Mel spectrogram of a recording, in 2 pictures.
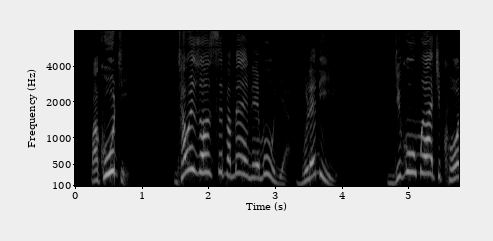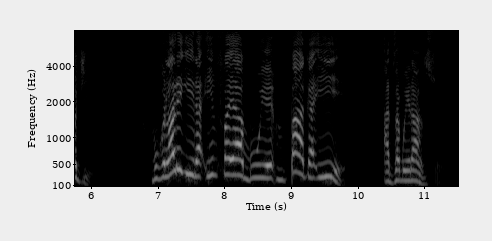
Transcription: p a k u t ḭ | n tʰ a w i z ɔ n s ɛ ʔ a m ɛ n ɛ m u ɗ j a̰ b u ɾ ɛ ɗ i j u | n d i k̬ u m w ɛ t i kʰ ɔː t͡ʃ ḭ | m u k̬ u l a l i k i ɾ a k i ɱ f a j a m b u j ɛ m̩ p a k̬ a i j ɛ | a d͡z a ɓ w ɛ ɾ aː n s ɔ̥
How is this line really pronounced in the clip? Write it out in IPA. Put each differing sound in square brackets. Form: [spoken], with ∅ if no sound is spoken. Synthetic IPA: p a k u t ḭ | n tʰ a w i z ɔ n s ɛ [p] a m ɛ n ɛ m u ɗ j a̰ b u [l] ɛ ɗ i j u | n d i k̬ u m w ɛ [t͡ʃ] i kʰ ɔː t͡ʃ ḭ | m u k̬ u l a l i k i ɾ a [ʔ] i ɱ f a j a m b u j ɛ m̩ p a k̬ a i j ɛ | a d͡z a ɓ w ɛ ɾ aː n s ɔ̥

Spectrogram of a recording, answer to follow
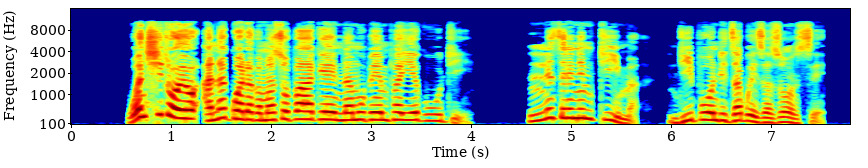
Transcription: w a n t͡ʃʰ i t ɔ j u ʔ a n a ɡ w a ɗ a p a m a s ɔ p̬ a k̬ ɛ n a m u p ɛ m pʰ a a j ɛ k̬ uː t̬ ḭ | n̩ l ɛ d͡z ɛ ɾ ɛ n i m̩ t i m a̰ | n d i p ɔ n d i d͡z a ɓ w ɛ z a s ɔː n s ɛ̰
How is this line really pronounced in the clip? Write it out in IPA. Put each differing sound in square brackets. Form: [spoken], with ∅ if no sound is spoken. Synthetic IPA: w a n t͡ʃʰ i t ɔ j [ɔ] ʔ a n a ɡ w a ɗ a p a m a s ɔ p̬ a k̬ ɛ n a m u p ɛ m pʰ a [i] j ɛ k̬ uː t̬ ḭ | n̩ l ɛ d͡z ɛ ɾ ɛ n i m̩ t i m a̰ | n d i p ɔ n d i d͡z a ɓ w ɛ z a [z] ɔː n s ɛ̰

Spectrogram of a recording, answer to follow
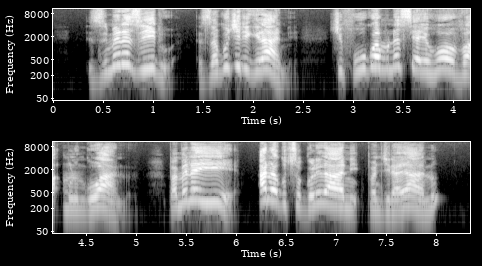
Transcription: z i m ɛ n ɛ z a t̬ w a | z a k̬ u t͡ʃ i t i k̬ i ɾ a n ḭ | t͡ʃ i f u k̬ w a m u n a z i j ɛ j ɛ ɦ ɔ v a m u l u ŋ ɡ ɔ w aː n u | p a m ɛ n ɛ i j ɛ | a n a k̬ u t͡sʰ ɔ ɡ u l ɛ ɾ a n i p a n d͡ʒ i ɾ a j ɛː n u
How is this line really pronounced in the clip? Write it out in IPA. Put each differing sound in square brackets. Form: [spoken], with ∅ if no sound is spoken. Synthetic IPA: z i m ɛ n ɛ z [i] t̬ w a | z a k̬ u t͡ʃ i t i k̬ i ɾ a n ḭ | t͡ʃ i f u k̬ w a m u n a [s] i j [a] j ɛ ɦ ɔ v a m u l u ŋ ɡ [u] w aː n u | p a m ɛ n ɛ i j ɛ | a n a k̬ u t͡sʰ ɔ ɡ [ɔ] l ɛ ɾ a n i p a n d͡ʒ i ɾ a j [aː] n u

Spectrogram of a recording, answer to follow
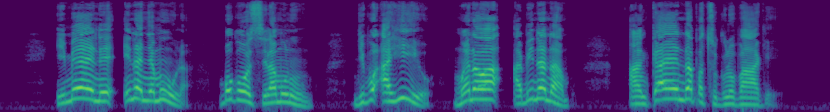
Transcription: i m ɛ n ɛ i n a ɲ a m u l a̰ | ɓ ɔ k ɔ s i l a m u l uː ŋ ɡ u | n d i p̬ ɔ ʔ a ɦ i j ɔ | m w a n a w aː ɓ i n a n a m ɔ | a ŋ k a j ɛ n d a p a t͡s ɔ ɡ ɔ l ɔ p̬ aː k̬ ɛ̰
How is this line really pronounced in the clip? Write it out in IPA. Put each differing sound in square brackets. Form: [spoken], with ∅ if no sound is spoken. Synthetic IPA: i m ɛ n ɛ i n a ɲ a m u l a̰ | ɓ ɔ k ɔ s i l a m u l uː ŋ ɡ u | n d i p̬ ɔ ʔ a ɦ i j ɔ | m w a n a w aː ɓ i n a n a m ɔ | a ŋ k a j ɛ n d a p a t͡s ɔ ɡ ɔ l ɔ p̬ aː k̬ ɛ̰

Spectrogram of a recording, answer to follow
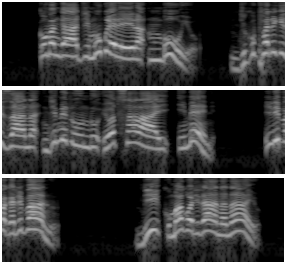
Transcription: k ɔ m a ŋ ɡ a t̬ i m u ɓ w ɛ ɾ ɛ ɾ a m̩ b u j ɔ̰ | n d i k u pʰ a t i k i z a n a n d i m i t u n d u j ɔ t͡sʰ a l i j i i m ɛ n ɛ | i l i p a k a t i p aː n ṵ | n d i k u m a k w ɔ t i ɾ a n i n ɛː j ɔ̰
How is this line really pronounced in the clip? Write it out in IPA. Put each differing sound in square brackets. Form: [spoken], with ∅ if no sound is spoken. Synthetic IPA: k ɔ m a ŋ ɡ a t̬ i m u ɓ w ɛ ɾ ɛ ɾ a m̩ b u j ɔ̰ | n d i k u pʰ a t i k i z a n a n d i m i t u n d u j ɔ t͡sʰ a l [a] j i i m ɛ n ɛ | i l i p a k a t i p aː n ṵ | n d i k u m a k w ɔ t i ɾ a n [a] n [aː] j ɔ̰

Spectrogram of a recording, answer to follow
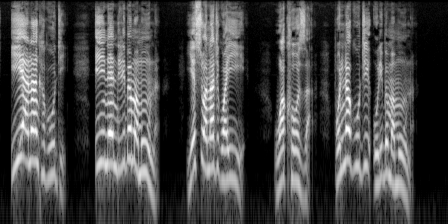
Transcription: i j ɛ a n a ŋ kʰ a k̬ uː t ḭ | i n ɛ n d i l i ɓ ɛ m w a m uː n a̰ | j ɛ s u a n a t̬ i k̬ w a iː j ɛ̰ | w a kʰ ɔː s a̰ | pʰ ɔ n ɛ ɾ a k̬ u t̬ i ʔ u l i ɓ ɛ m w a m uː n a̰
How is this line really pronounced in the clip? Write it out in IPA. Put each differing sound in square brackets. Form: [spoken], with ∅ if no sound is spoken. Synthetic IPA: i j ɛ a n a ŋ kʰ a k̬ uː t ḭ | i n ɛ n d i l i ɓ ɛ m w a m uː n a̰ | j ɛ s u a n a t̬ i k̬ w a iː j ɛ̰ | w a kʰ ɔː [z] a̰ | [p] ɔ n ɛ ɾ a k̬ u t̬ i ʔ u l i ɓ ɛ m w a m uː n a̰

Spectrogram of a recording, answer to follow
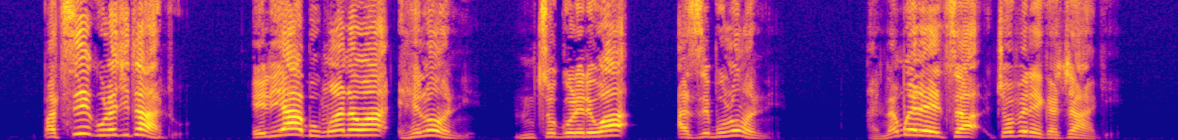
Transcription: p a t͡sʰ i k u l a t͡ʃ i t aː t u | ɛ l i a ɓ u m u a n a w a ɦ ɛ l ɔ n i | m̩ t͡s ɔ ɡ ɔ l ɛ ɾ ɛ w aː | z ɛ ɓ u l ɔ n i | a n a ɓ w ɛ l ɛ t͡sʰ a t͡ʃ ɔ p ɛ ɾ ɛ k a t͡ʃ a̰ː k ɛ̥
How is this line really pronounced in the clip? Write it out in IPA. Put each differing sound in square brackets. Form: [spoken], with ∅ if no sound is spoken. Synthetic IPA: p a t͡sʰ i k u l a t͡ʃ i t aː t u | ɛ l i a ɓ u m [w] a n a w a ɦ ɛ l ɔ n i | m̩ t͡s ɔ ɡ ɔ l ɛ ɾ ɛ w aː | z ɛ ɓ u l ɔ n i | a n a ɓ w ɛ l ɛ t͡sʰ a t͡ʃ ɔ p ɛ ɾ ɛ k a t͡ʃ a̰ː k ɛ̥

